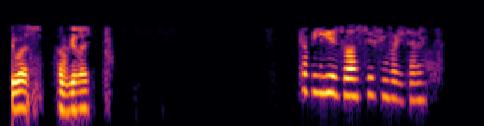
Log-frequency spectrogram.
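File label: Incident Tactical, scanner audio recording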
